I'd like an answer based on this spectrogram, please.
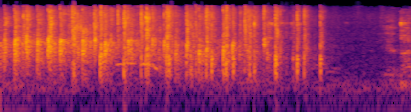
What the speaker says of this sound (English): appreciate everyone keeping the applause down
